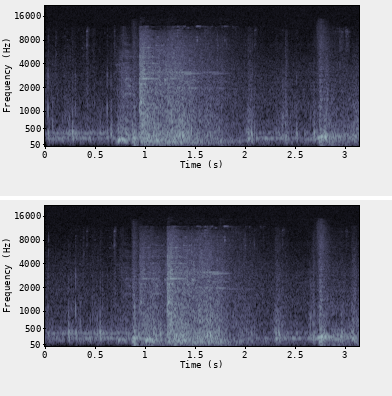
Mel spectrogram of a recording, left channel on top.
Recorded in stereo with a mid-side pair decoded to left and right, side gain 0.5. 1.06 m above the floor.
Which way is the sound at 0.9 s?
15° right.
